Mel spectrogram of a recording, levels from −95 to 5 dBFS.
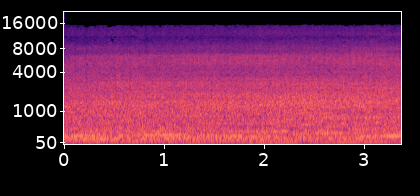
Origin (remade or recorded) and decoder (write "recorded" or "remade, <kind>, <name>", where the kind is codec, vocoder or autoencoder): recorded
